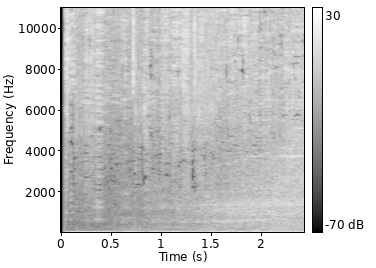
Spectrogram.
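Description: Cinematic intro sound effect for an animated logo reveal: a loud, dense rumble with hiss that starts abruptly and thickens toward the end, building toward a boom.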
